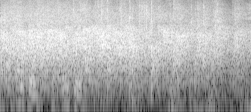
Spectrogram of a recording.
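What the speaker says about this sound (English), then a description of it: "So let's give everyone a warm round of applause." An audience at a community-led development event claps in a dense, loud, sustained round of applause, steady throughout and easing slightly at the end, with voices faintly mixed in.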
